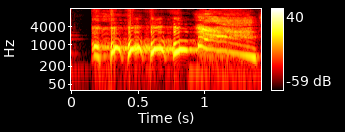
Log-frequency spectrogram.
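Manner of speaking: high-pitched, long hooting laugh. Real, not acted. Streamer learning whether he replied, bursting into high laughter. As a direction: crack up in a high squeal. Cracks up over reply to post.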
